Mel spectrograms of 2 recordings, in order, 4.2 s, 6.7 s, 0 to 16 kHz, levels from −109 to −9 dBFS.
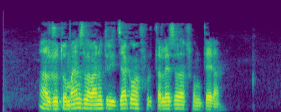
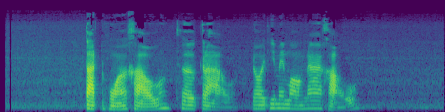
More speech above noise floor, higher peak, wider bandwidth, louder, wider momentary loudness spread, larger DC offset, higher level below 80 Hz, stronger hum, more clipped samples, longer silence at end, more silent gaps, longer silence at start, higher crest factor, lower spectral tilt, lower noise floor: first, 51 dB vs 34 dB; about the same, -2 dBFS vs 0 dBFS; second, 7.8 kHz vs 11 kHz; first, -17 LUFS vs -27 LUFS; second, 6 LU vs 17 LU; neither; first, -58 dBFS vs -70 dBFS; neither; neither; second, 0.95 s vs 1.35 s; neither; second, 0.6 s vs 1.3 s; second, 16 dB vs 28 dB; about the same, -5.5 dB/octave vs -5 dB/octave; first, -67 dBFS vs -61 dBFS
